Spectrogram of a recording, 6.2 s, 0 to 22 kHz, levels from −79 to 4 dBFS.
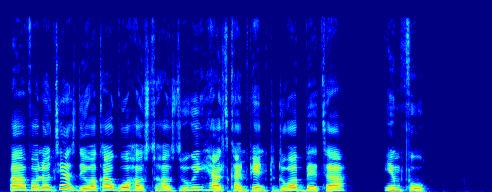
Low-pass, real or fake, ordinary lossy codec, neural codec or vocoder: none; real; none; none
